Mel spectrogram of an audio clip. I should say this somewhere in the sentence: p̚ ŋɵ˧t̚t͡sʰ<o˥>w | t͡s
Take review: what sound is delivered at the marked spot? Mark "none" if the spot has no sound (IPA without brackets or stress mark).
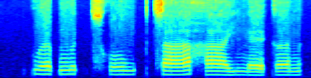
o˧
